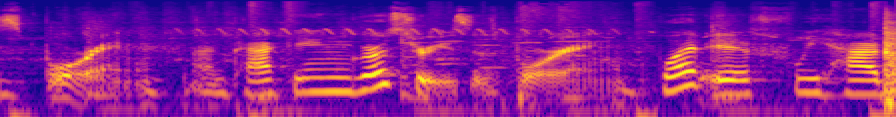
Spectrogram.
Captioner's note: podcast Voice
